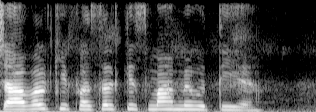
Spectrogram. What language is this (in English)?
Hindi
